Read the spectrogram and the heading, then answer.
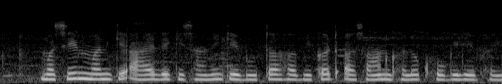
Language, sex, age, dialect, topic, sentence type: Chhattisgarhi, female, 18-24, Western/Budati/Khatahi, agriculture, statement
